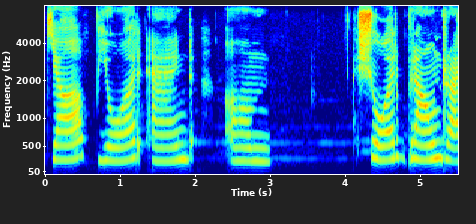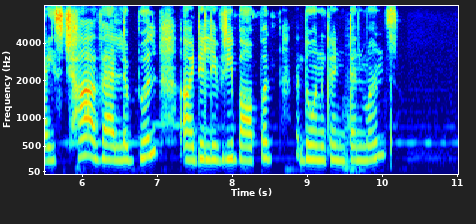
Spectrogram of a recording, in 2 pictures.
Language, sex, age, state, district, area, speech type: Kashmiri, female, 18-30, Jammu and Kashmir, Baramulla, rural, read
